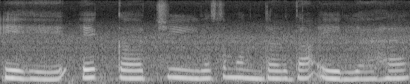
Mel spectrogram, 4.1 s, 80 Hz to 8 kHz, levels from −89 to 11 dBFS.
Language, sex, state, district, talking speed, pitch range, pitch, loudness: Punjabi, female, Punjab, Kapurthala, 100 wpm, 220-240 Hz, 230 Hz, -15 LUFS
